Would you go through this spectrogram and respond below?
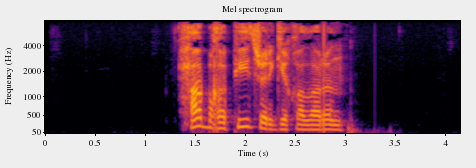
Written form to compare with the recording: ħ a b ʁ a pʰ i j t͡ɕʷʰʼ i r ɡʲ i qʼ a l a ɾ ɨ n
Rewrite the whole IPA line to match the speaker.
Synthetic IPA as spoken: ħ a b ʁ a pʰ i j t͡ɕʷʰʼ a r ɡʲ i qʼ a l a ɾ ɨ n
